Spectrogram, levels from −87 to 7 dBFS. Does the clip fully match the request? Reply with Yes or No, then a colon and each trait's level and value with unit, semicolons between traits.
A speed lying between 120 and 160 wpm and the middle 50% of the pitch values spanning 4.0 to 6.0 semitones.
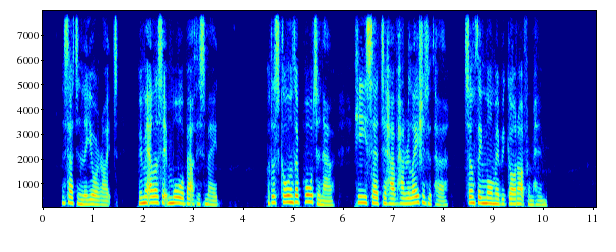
No: average, 190 wpm; average, 5.1 semitones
